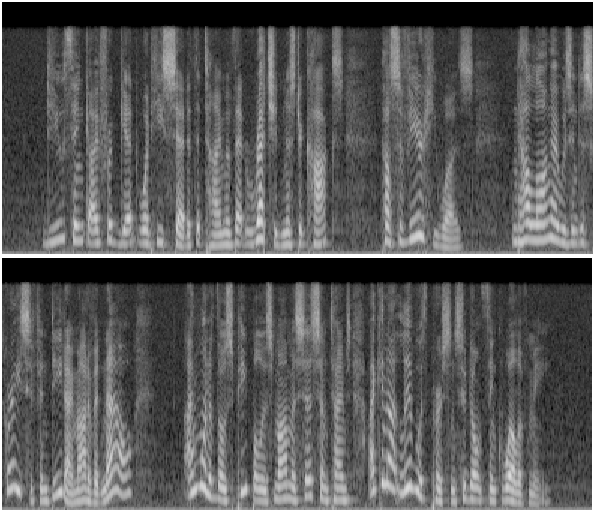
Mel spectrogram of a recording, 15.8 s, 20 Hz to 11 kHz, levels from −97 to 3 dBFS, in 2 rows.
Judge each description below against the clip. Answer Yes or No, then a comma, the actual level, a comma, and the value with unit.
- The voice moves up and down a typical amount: No, wide, 5.8 semitones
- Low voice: No, medium, 170 Hz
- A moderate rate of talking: No, fast, 210 wpm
